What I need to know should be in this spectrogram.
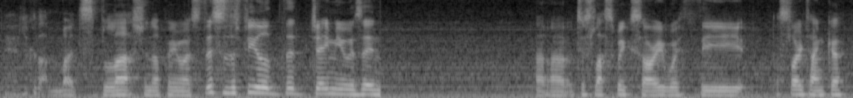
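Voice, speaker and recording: A man's voice: mid-range voice, moderate pace. Chatty man over noisy vehicle sounds. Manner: chatty, easygoing running commentary addressed to viewers. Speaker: host, gaming video creator. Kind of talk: casual let's-play commentary of a farming simulator.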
